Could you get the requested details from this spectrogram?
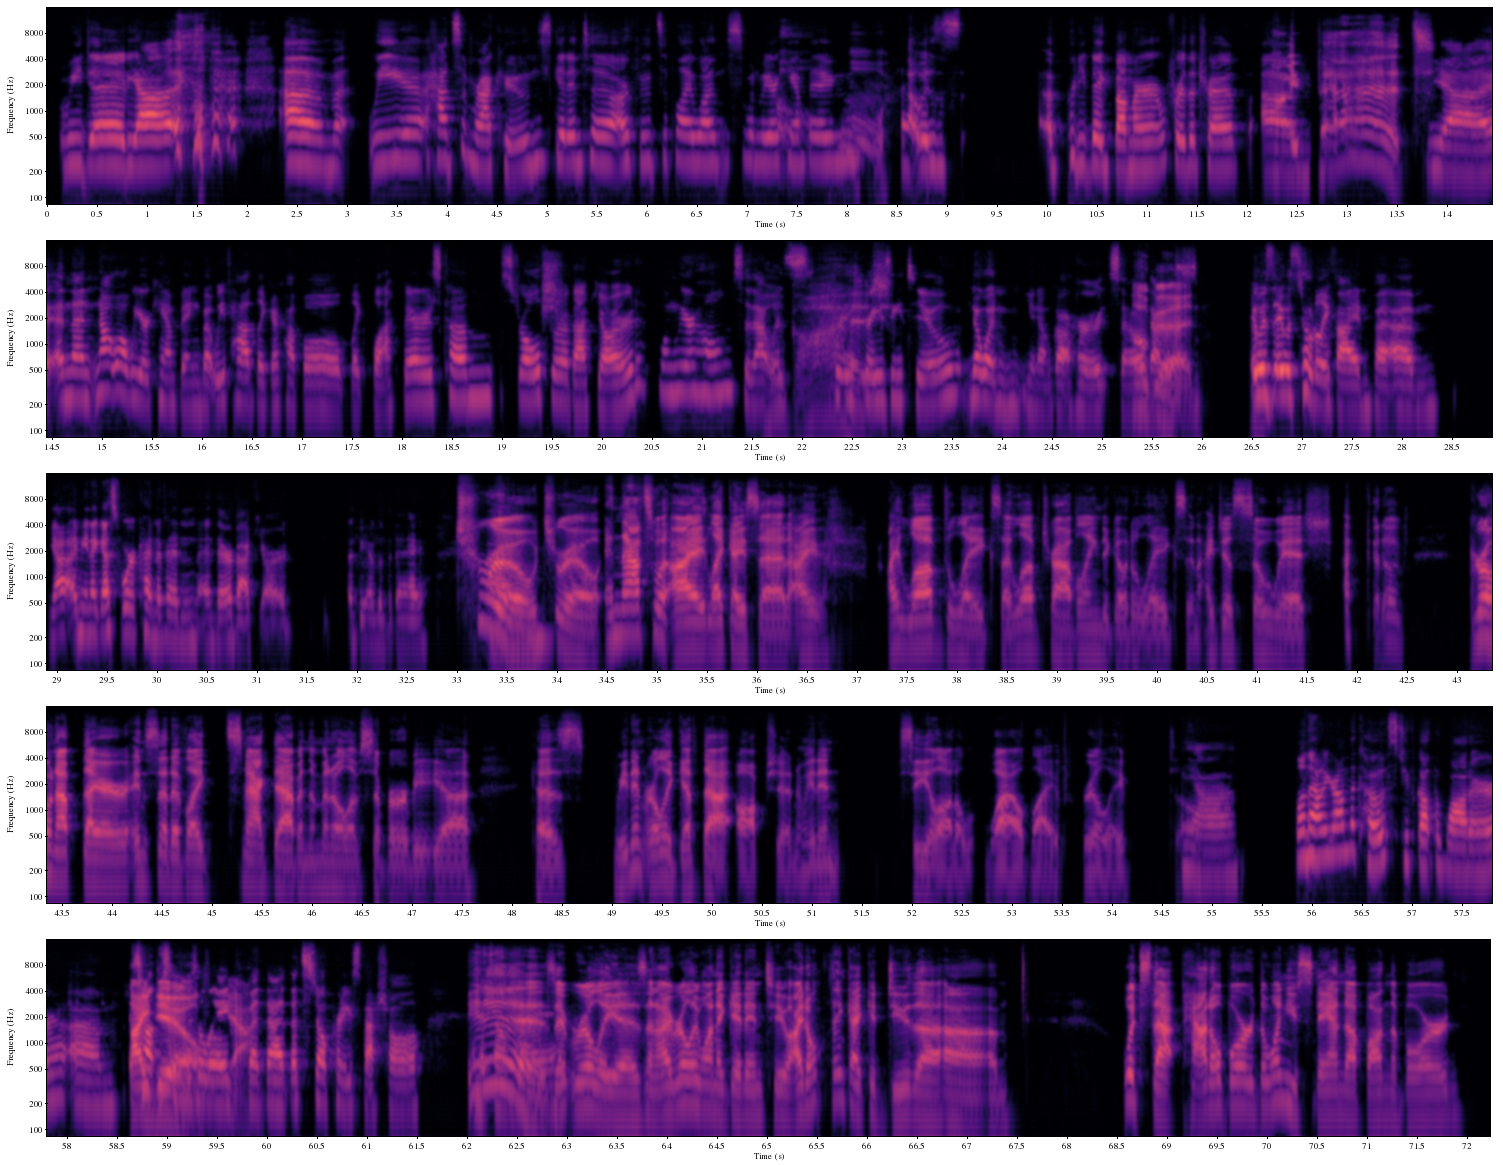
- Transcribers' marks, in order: laugh; drawn out: "Oh"; drawn out: "bet"; drawn out: "gosh"; sigh; laughing while speaking: "I could have"; tsk
- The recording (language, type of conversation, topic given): English, unstructured, What is a memory about your town that makes you smile?
- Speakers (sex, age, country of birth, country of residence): female, 25-29, United States, United States; female, 45-49, United States, United States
